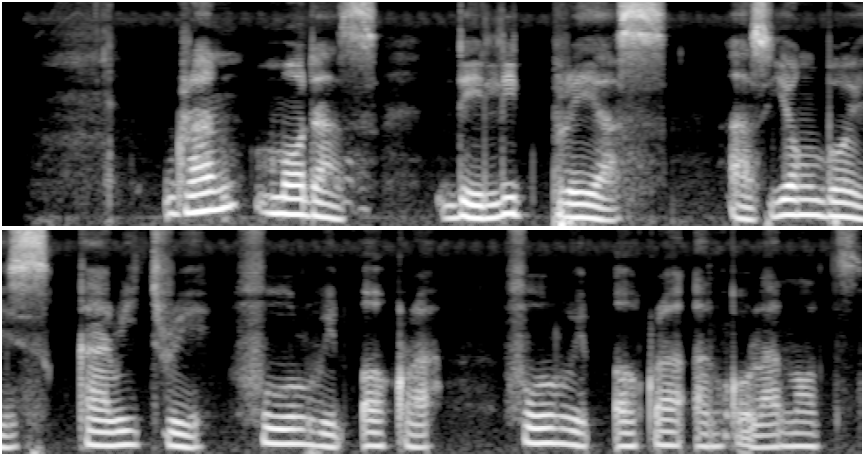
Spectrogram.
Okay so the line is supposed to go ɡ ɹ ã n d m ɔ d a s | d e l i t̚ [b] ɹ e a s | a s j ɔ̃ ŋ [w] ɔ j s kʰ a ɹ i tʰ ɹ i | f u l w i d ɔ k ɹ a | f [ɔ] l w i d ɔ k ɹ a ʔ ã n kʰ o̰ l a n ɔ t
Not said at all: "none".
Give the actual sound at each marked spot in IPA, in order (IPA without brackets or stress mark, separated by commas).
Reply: p, b, u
